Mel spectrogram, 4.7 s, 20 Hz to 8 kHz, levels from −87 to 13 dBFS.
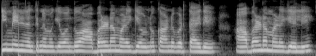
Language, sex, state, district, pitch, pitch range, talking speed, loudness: Kannada, female, Karnataka, Bidar, 210 Hz, 205-220 Hz, 140 wpm, -14 LUFS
